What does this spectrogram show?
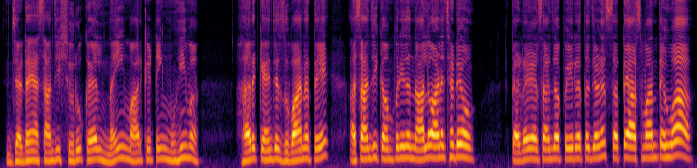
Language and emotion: Sindhi, happy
